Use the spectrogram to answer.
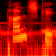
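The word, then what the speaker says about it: pączki: It's pronounced like Punchki.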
